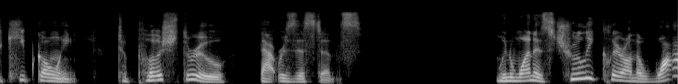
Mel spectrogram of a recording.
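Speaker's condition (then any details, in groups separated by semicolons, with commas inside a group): No condition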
